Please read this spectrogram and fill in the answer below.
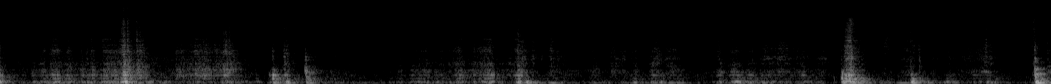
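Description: Hand wood chisel paring and scraping wood in short, irregular strokes, cleaning up a cut so the newel post's notch will fit. A couple of louder knocks come near the end.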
